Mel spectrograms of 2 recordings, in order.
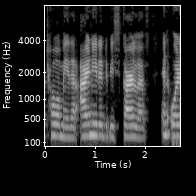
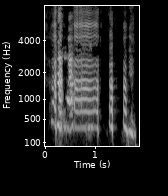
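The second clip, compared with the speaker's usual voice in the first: high laugh near tears; emotional laugh; 8 semitones higher than usual. Real, not acted. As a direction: laugh through happy tears. Laughs after her cheeky line.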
